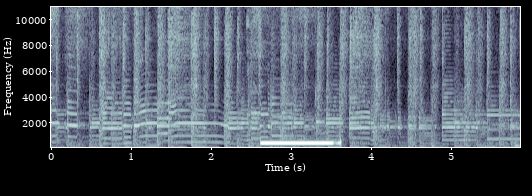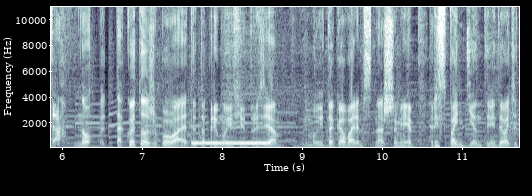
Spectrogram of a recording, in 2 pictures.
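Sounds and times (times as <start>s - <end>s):
continuous music: 0.0s - 11.6s
long steady telephone ringing tone on the line: 2.6s - 3.6s, 7.6s - 8.7s
speech: 5.9s - 11.6s.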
